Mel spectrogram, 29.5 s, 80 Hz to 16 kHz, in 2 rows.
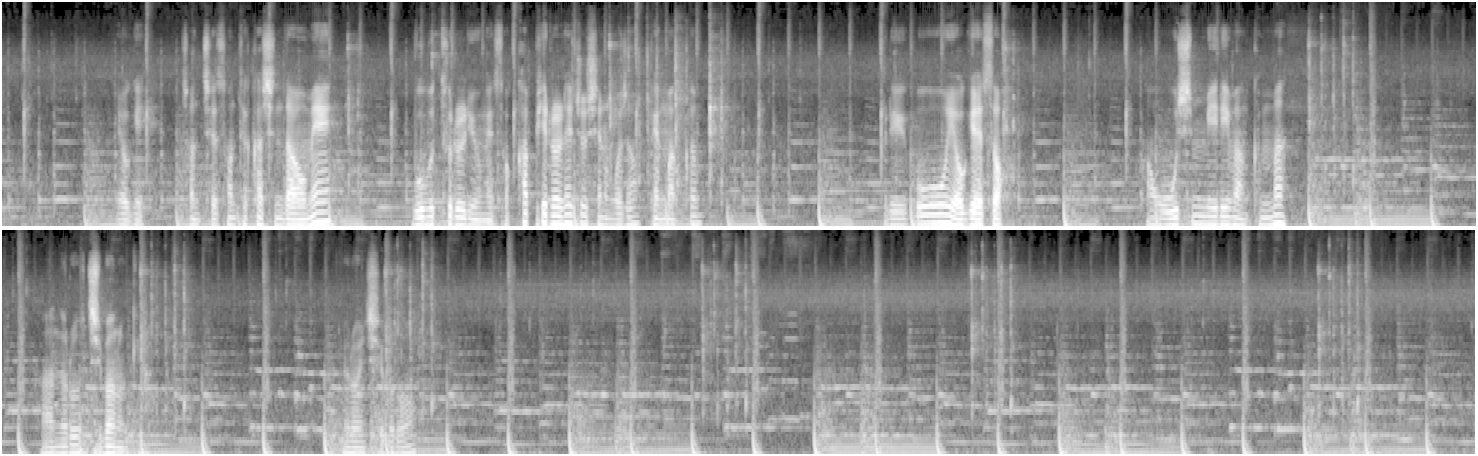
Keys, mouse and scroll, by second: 0.5 middle click, 1.2 click, 2.2 middle click, 2.6-3.5 scroll up 1, 3.5-4.3 scroll up 1, 4.4 ctrl+click, 6.1 KP_1, 7.7 middle click, 8.2-8.8 scroll up 1, 8.8 click, 10.1 p, 10.8 click, 13.1 KP_5, 14.9-15.9 drag, 16.1 KP_5, 17.5 click, 18.6 KP_5, 19.8 middle click, 20.5 click, 21.8 KP_5, 23.4 click, 24.4 KP_5, 25.5 middle click, 26.6 click, 27.9 KP_5, 29.1 middle click.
